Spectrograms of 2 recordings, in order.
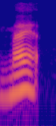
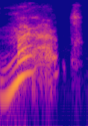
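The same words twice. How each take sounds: First: Said in the usual way. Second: Higher, louder call of his name; urgent call. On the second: Retold or imitated. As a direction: call him sharply to get his attention. Carol calls again, more urgently.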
